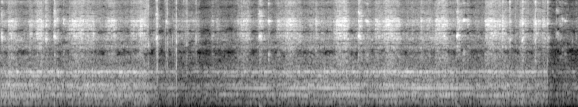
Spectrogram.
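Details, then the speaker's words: Hampton Bay Huntington III ceiling fan motor without blades, run in reverse: high, scratchy squeak and rubbing about three times a second over the motor hum; motor squeaks, needs work. "it's squeaking two more in that direction"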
